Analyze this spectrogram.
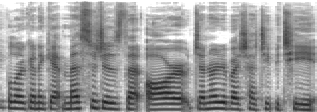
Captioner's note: none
